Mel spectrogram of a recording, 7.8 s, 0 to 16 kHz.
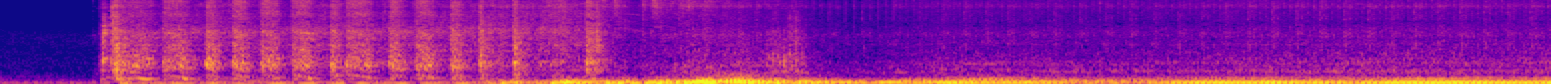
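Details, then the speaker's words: Car just refitted with cleaned, flow-tested fuel injectors, after leak checks, not started for a couple of weeks and taking a couple of tries: quick rhythmic cranking, then a smooth, steady idle. Previously had a 3,000 rpm lean spike and idle problem; clean start after the fix. "start her up real quick so this whole she starts out a little bit took a couple chat couple tries"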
